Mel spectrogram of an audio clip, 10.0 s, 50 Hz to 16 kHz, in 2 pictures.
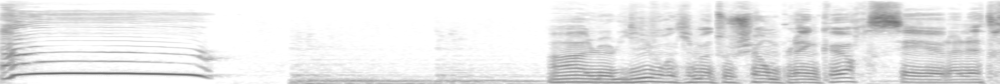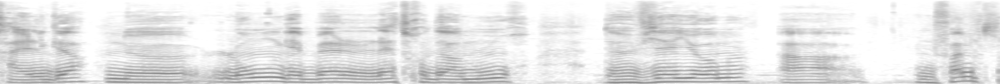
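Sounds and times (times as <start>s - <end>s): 
person imitating a wolf howl: 0.0s - 1.2s
speech: 2.8s - 9.9s.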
